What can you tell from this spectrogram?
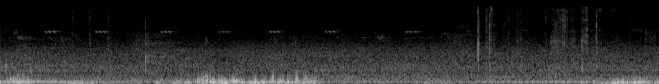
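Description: Outdoor ambience: gusts of wind rumbling on the microphone, with a faint high chirp repeating about twice a second.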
